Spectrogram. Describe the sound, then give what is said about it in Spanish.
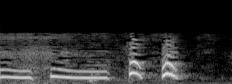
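A dog whines in two long, drawn-out whimpers, then gives two short, sharp barks in quick succession, with no one speaking. “¿Y qué le puede enseñar a este perro?”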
